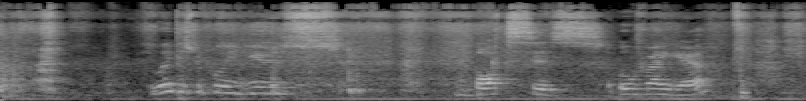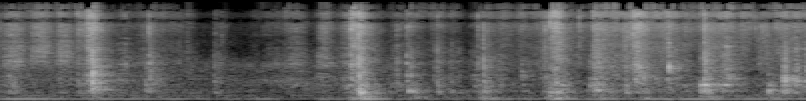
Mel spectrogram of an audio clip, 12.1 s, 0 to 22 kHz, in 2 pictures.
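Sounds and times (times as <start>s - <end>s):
cardboard box rubbing and scraping: 0.0s - 3.9s.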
